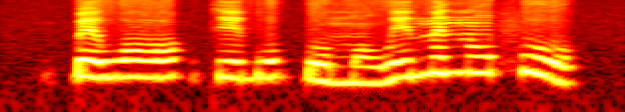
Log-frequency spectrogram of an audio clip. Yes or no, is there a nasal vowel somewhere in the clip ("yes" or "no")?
yes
